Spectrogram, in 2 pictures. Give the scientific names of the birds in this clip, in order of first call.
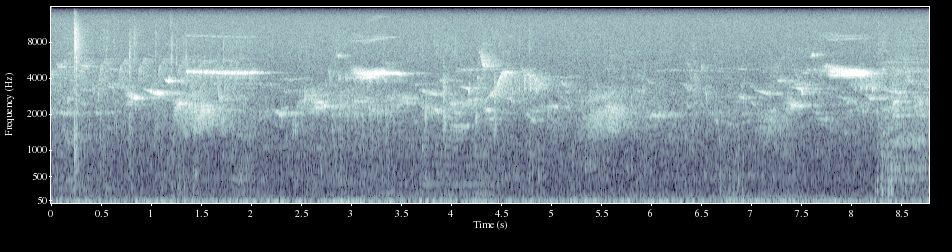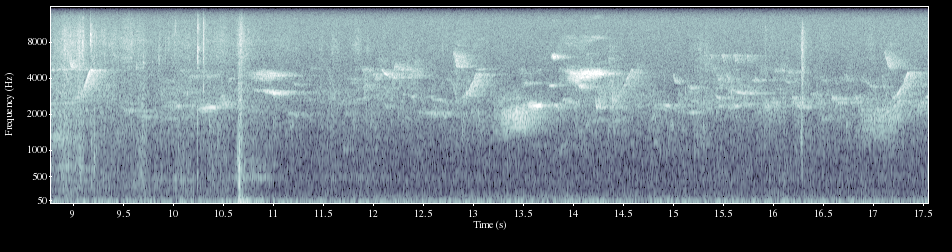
Chlorodrepanis virens, Himatione sanguinea, Myadestes obscurus, Loxops mana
